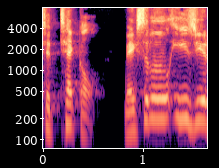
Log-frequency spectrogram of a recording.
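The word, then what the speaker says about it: TCCAA: called tickle tickle right it's not spelled like your traditional tickle right it's TCC a a those are the six ways we pronounce it tickle makes it a little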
